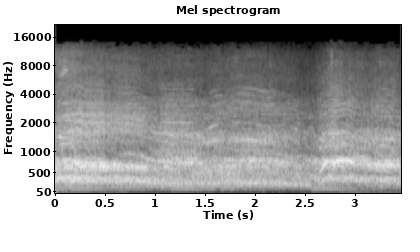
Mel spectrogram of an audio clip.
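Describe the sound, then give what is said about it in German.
A huge crowd of football fans at Wembley Stadium in London roars and shouts, celebrating a historic victory, a dense, loud wall of voices that swells again near the end, with some voices rising into yelling cheers. “So klang das am Wembley Stadion.”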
